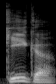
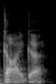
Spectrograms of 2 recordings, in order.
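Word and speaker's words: Giger: bomber it's an hr is it gigger or geiger croissant uh it's giga i believe okay i'm pretty sure that's how he said you're supposed to pronounce his name i haven't haven't heard him say it himself but thanks because everyone was said geiger um yeah yeah also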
